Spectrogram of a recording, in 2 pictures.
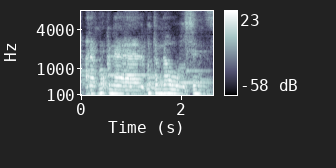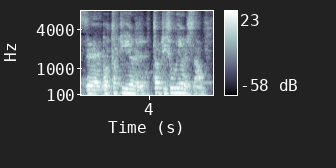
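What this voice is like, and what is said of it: Strong Irish accent. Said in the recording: “have a listen to his accent. It's incredible. You would swear he was from Ballymore. ... I can hear it in your voice and your accent.”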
